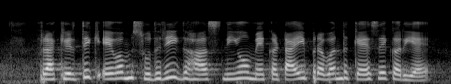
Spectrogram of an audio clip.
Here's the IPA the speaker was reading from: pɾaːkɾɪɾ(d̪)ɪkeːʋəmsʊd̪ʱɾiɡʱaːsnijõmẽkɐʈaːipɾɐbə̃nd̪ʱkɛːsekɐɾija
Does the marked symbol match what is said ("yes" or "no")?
no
